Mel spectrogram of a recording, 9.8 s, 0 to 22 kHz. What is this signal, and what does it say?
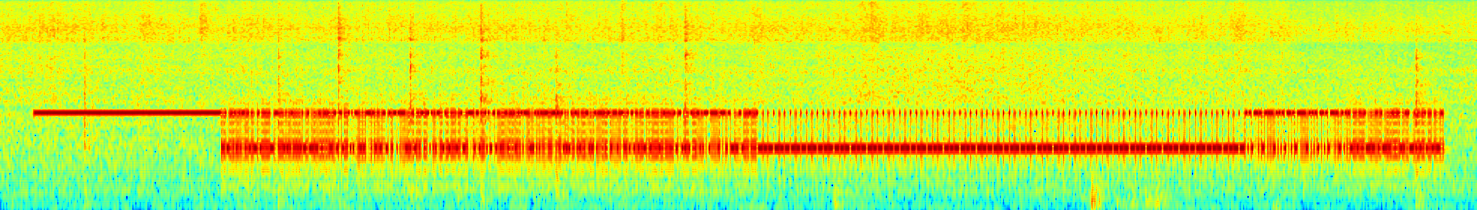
Cassette data (Kansas City type), 300 baud, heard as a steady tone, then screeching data, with kitchen noise.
